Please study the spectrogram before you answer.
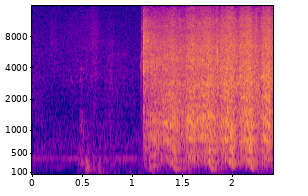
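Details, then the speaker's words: VW Caddy diesel, 490,000 miles, cranking with injector pipes cracked off to check for fuel at the rail: about four even pulses a second, never fires. Crank no start. "it's not getting anything let's have a look we're just cracking off the injector pipes trying to see if we get any fuel spraying out of it"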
